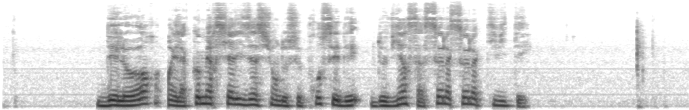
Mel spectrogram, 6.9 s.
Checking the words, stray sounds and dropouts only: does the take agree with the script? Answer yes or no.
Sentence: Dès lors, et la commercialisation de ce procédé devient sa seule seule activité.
yes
